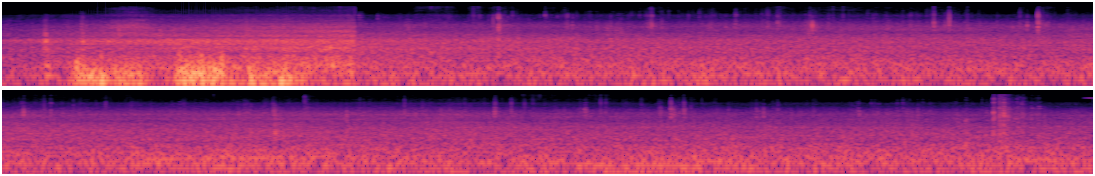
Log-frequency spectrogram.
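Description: Steady rushing street noise of wind and traffic, with a Mercedes-Benz city bus driving slowly through a junction, its engine faint beneath. For the first two seconds loud low buffeting of wind on the microphone, which cuts off suddenly.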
